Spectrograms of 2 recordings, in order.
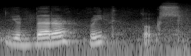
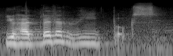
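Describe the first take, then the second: First: The word 'had' is shortened to a 'd' sound. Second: The word 'had' is said in full.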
